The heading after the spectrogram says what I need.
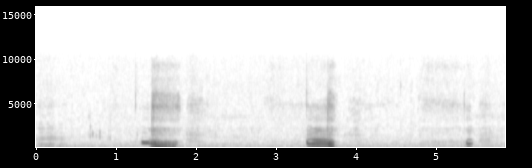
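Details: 10-week-old French Bulldog puppy snoring while asleep with his tongue sticking out: two high, whistling squeaks on the in-breath in a quiet room.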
